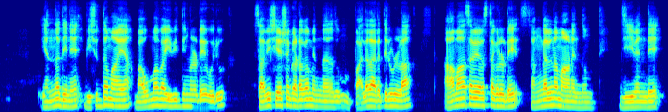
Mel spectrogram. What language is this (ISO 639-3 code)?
mal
